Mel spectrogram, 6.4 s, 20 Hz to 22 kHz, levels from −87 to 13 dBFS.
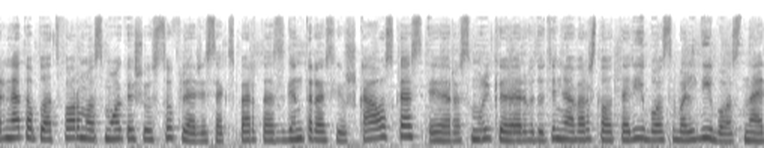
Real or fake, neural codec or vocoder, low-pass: fake; vocoder, 44.1 kHz, 128 mel bands, Pupu-Vocoder; 14.4 kHz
